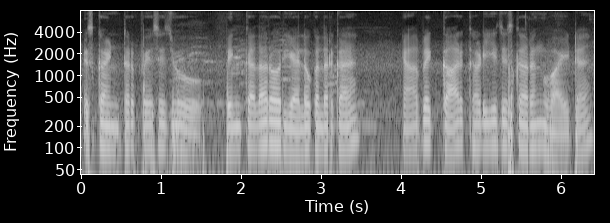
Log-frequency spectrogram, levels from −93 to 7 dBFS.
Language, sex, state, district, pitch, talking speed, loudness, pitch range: Hindi, male, Rajasthan, Bikaner, 100 Hz, 185 wpm, -17 LUFS, 100-105 Hz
